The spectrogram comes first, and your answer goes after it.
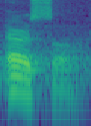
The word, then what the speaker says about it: Erso: Jyn, her name, Jyn Erso. Jyn, like Jyn, and Erso, well, you mention Ors, and you have to include a silent E at the end. So you change the vocals and you have Erso.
